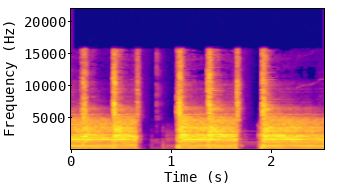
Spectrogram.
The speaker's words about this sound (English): Okay. Yeah, this is probably not the right kind of thing to demo a reverb in, but what...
